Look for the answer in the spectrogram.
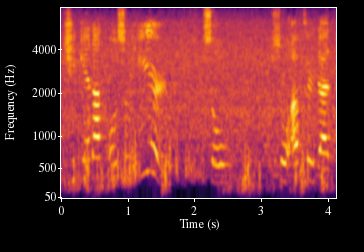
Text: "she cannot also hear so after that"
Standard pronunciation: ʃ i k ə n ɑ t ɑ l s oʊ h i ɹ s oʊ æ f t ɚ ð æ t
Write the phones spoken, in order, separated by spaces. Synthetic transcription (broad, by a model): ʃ i k ə n ɑ t ɑ l s oʊ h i ɹ s oʊ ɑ f t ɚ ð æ t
